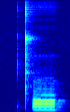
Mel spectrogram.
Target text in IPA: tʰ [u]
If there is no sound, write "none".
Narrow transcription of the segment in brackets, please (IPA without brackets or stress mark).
u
